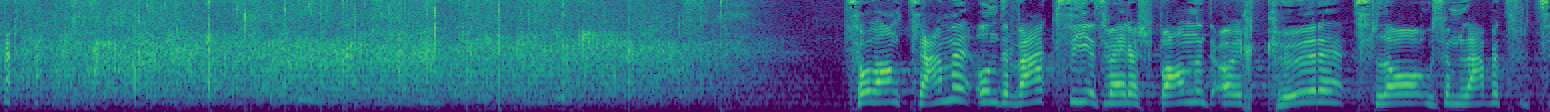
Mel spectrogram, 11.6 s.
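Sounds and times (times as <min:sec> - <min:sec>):
audience applause: 0:00.0 - 0:05.6
speech: 0:06.4 - 0:11.6.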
